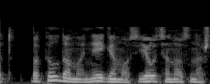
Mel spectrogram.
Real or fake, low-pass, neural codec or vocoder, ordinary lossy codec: real; 7.2 kHz; none; MP3, 24 kbps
